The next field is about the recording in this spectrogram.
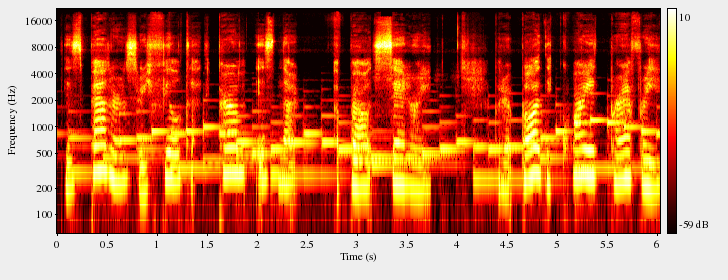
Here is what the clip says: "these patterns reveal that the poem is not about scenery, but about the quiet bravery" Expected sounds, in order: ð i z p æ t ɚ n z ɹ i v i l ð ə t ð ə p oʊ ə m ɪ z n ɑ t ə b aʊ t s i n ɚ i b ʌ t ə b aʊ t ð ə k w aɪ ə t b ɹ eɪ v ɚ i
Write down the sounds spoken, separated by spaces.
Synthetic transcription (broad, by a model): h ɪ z p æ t ɚ n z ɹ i f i l ð ə t ð ə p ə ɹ ɪ z n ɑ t ə b aʊ t s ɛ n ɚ i b ʌ t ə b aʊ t ð ə k w aɪ ə t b ɹ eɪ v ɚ i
